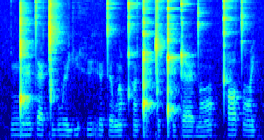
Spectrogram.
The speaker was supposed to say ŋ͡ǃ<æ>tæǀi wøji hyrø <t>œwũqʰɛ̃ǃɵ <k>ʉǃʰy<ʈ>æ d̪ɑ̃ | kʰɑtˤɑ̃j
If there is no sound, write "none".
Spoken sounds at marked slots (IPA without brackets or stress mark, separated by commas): æ̃, t, ǀ, ʈ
